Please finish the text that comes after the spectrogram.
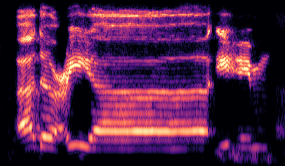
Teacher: دال حروف قلقلہ میں سے ہے، اس کو ہلا کے پڑھیں گے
